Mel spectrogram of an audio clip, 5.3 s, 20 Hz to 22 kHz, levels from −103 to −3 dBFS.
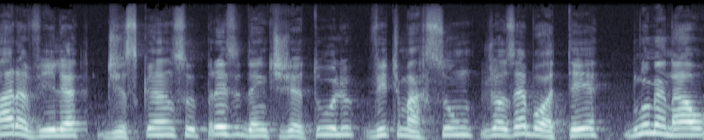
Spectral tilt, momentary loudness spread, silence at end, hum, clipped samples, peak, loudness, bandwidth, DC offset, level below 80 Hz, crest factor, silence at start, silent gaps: -6 dB/octave; 7 LU; 0 s; none; under 0.1%; -4 dBFS; -21 LUFS; 18 kHz; under 0.1%; -58 dBFS; 16 dB; 0 s; none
